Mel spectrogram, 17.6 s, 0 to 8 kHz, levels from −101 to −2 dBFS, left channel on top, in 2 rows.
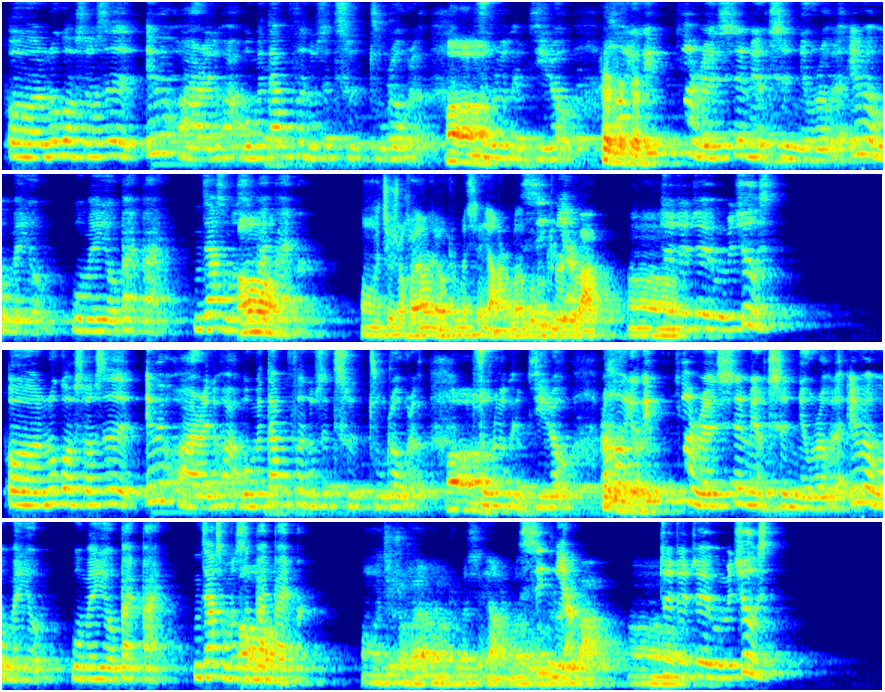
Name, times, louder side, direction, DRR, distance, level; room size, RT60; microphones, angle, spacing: voice 1, 0.0-4.5 4.7-10.4 10.7-11.8 14.0-14.6 15.4-16.4, right 2 dB, 45° right, 4 dB, 0.3 m, -33 dB
sound 1, 1.5-8.6, right 1 dB, 10° left, 0.7 m, -47 dB
voice 2, 4.4-4.9 6.0-6.4 11.2-11.6 12.4-14.7 15.1-15.7, left 4 dB, 75° left, 7 dB, 0.3 m, -29 dB
2.5 x 2.1 x 3.2 m, 0.87 s
head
